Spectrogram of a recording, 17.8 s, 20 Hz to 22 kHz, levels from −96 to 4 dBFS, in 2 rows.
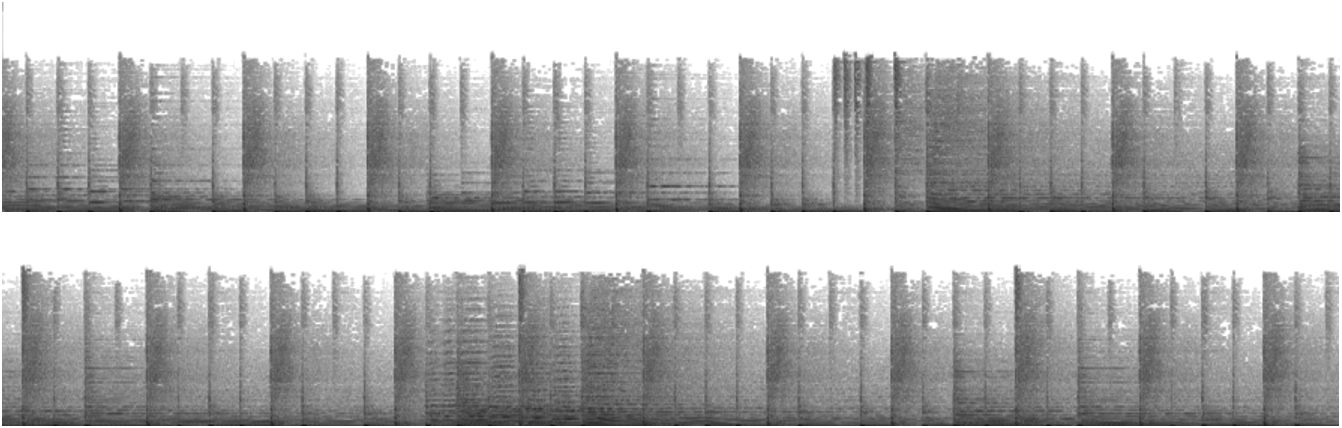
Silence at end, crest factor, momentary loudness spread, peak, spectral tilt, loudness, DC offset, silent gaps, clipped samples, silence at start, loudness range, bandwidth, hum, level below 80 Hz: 0 s; 14 dB; 5 LU; 0 dBFS; -5 dB/octave; -16 LUFS; under 0.1%; none; under 0.1%; 0 s; 2 LU; 17 kHz; none; -18 dBFS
